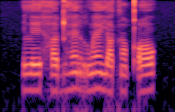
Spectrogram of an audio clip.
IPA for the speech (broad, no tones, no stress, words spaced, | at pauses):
leha ɖʱɛ̃r wɛ̃jakã qʼɔ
